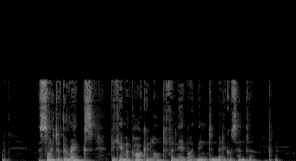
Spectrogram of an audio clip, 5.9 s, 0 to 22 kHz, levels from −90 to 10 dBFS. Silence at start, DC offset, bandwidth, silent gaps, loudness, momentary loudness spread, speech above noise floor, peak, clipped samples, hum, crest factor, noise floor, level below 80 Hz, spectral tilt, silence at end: 0.05 s; under 0.1%; 11.5 kHz; none; -39 LUFS; 19 LU; 38 dB; -20 dBFS; under 0.1%; none; 20 dB; -77 dBFS; -58 dBFS; -4 dB/octave; 0.35 s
